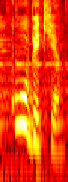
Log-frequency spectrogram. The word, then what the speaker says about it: кубики: В слове «кубики» первый слог является ударным, слог «ку», а слоги «би» и «ки» являются безударными.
